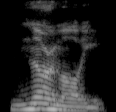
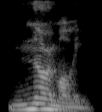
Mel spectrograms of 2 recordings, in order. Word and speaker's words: normally: iría como esta miren nor nor normally no es Norma Es norma Norma con normally normally bien es Quizás lo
